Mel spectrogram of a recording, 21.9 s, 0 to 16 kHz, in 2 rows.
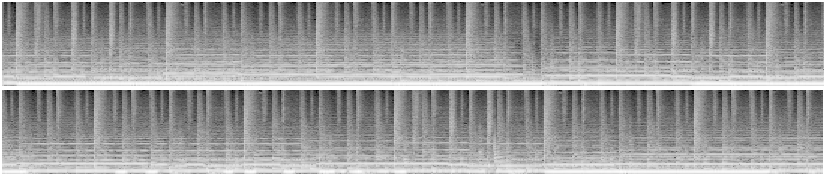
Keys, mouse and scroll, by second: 10.7 alt+click.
